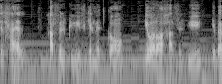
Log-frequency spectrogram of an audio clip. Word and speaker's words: quand: arrive quand نفس الحال، حرف الكي في كلمة quand جه وراه حرف اليو، يبقى بكده حرف اليو لا ينطق، ما ينفعش نقول كون، نقول quand.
